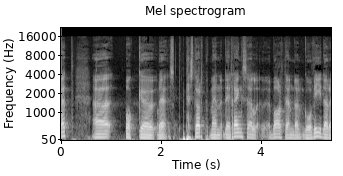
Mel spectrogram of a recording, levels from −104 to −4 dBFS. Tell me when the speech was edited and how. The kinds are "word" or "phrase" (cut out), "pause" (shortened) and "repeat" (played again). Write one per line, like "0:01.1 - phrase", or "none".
0:01.9 - phrase
0:02.2 - phrase
0:02.9 - word
0:03.4 - word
